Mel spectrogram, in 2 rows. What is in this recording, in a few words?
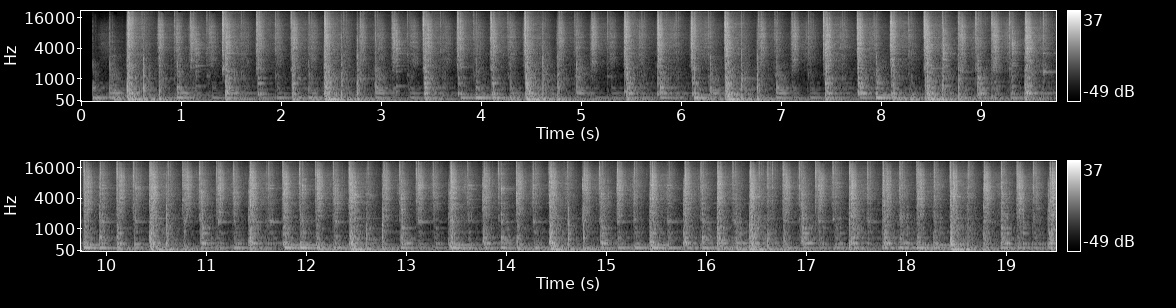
Hawaiian Percussion Island Groove 120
